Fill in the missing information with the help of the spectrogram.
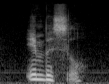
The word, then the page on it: imbecile: American English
